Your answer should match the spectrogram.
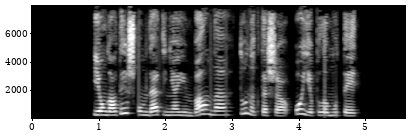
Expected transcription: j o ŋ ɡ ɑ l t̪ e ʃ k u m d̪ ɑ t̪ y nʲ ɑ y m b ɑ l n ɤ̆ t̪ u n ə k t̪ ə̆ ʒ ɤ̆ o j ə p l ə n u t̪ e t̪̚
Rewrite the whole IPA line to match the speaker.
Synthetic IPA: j o ŋ ɡ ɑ l t̪ e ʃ k u m d̪ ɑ t̪ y nʲ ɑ y m b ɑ l n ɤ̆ t̪ u n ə k t̪ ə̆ ʃ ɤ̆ o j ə p l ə m u t̪ e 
